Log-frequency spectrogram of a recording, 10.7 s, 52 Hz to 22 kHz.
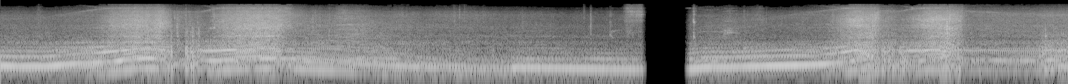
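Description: BMW M140i's tuned turbocharged 3.0-litre B58 straight-six accelerating hard, heard inside the cabin. The engine note rises and drops back several times through gear changes, with bursts of hiss around the shifts. The sound cuts out for a moment about six seconds in, then the revs climb again.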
